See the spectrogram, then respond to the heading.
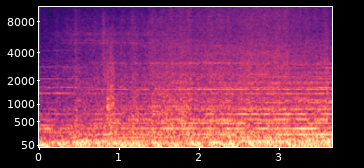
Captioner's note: wind rustling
